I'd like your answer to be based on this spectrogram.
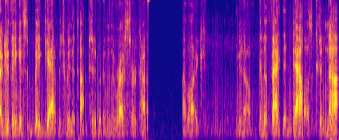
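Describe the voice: A man's extremely low, croaky voice with vocal fry, a bright, sharp tone, little pitch movement and a fast pace. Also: dry, close sound with no echo.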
